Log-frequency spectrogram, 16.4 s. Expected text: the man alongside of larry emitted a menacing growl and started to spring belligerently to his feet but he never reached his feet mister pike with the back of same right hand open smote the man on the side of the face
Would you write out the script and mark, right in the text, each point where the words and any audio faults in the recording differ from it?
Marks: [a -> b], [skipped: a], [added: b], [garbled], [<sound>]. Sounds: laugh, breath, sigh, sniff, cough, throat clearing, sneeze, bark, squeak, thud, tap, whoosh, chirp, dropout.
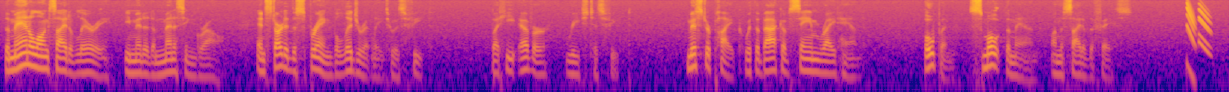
the man alongside of larry emitted a menacing growl and started to spring belligerently to his feet but he [never -> ever] reached his feet mister pike with the back of same right hand open smote the man on the side of the face [chirp]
